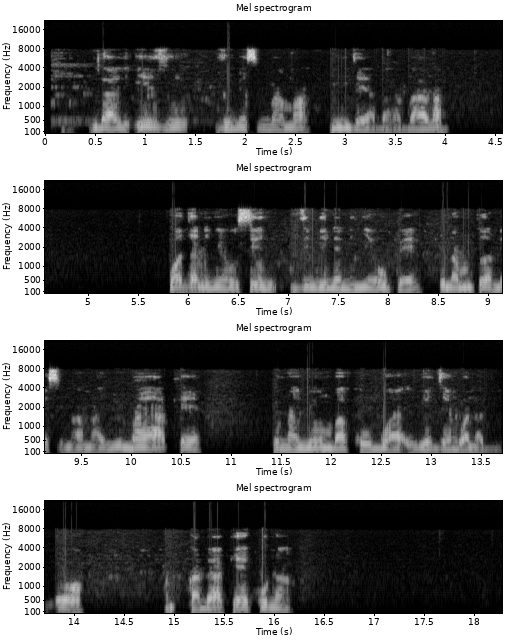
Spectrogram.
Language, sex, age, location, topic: Swahili, male, 18-24, Kisii, finance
